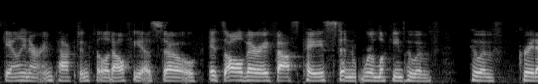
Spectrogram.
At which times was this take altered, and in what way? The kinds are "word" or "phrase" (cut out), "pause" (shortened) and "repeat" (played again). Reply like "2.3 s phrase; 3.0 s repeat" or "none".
2.0 s pause; 3.6 s word; 4.0 s phrase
